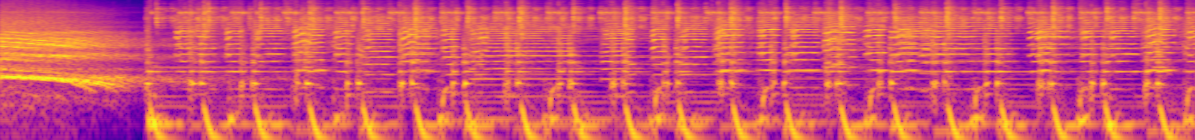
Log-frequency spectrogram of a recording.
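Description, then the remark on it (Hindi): A brief rising shout opens, then a crowd of voices chants the devotional jaikara "bol sache darbar ki jai" loudly in unison over a steady, pounding drumbeat, the victory chant sustained and energetic throughout. “जयकारा तेरा वालिदा बोल साचे दरबार की जय।”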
